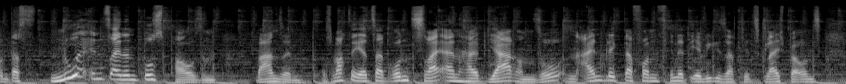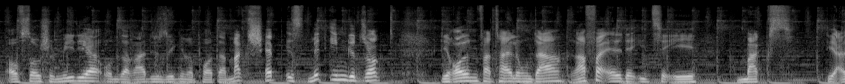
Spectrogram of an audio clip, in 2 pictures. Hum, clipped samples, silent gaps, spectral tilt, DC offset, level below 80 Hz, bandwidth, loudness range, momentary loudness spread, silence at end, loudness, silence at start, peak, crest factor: none; under 0.1%; none; -5 dB/octave; under 0.1%; -36 dBFS; 17 kHz; 3 LU; 9 LU; 0 s; -21 LUFS; 0 s; -2 dBFS; 18 dB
